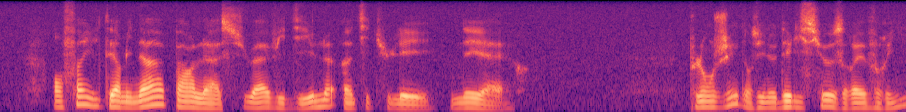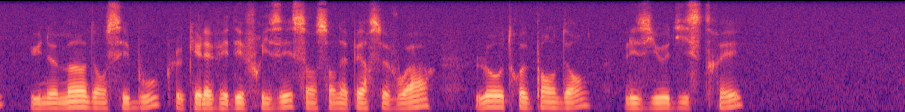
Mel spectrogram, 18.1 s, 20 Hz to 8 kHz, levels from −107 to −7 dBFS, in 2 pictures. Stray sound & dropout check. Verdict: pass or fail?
pass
